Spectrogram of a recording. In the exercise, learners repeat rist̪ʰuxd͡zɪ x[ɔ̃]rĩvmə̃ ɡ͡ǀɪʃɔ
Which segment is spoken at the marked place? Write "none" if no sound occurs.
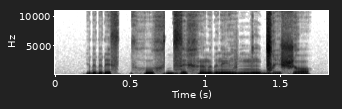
ə̃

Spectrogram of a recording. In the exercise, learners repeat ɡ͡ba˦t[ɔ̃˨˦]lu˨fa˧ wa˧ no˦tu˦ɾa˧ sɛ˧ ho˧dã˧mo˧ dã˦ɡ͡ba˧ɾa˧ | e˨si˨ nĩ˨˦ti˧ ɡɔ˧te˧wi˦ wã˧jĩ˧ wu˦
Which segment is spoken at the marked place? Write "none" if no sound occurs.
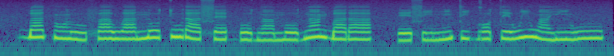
ɔ̃˧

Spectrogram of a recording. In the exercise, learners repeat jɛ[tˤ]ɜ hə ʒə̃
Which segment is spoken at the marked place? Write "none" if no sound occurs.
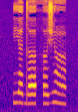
d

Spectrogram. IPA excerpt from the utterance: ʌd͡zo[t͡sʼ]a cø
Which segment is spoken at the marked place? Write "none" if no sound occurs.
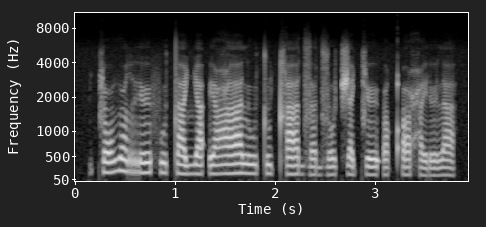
t͡ʃ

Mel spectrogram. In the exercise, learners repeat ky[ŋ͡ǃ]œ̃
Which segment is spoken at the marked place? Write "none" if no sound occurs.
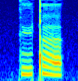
ǃ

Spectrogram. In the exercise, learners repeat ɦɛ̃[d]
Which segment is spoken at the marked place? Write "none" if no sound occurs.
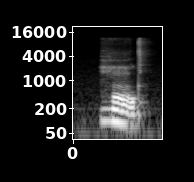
d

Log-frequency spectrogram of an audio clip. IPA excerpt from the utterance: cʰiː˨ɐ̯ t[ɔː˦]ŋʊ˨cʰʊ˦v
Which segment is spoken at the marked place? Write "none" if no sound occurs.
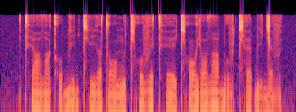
ɔː˨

